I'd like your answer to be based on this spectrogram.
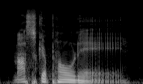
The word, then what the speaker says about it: mascarpone: mascarpone.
